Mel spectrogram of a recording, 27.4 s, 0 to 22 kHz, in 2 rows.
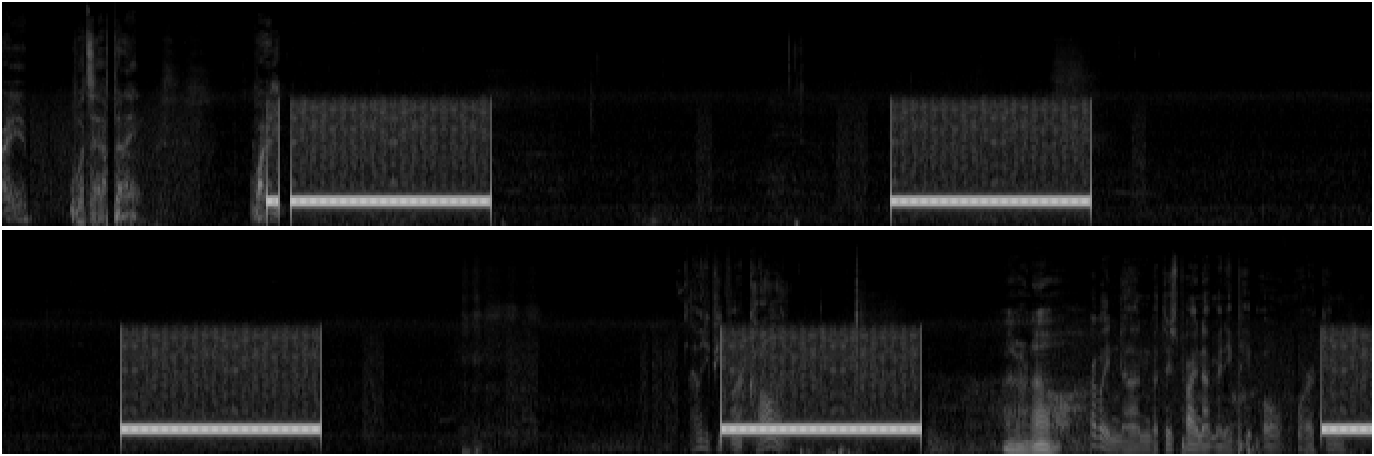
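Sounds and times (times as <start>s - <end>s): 
speech: 0.8s - 1.4s, 25.6s - 27.2s
telephone ringback tone heard down the line: 2.8s - 4.9s, 8.9s - 10.9s, 14.9s - 16.9s, 20.9s - 22.9s, 26.9s - 27.3s.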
